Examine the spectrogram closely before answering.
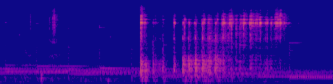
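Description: Dice clatter onto a hard surface during a tabletop role-playing game, after a sharp first impact, rattling in a quick flurry of bright clicks for about a second and a half before settling. Faint tones hum underneath; no one speaks.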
